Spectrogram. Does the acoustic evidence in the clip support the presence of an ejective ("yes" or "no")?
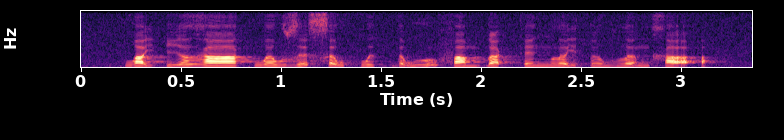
no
